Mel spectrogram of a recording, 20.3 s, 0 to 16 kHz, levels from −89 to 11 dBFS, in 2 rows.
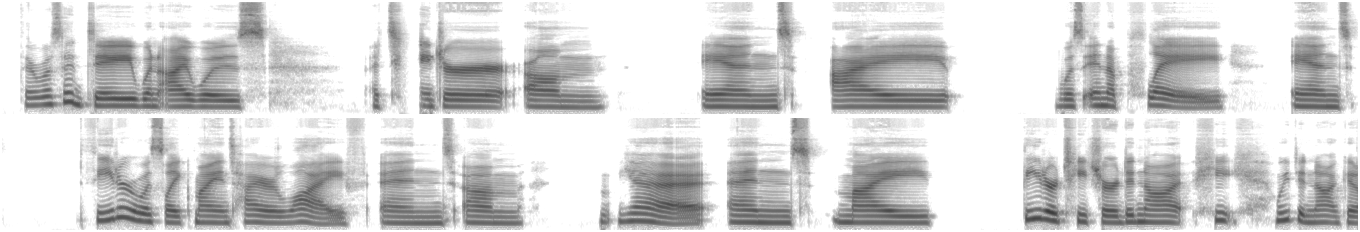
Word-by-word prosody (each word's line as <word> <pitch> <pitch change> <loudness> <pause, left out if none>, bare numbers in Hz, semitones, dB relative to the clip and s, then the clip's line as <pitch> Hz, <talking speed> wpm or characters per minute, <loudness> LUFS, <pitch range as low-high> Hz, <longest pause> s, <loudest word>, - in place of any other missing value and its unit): There 210 0 -6
was 230 +4 -3
a 295 - +2
day 195 -3 +5
when 190 -1 -2
I 175 0 +3
was 170 -1 +1 0.8
a - - -7
teenager, 175 -3 +2
um, 165 -2 -2 0.7
and 175 -2 +1 0.4
I 170 0 +2 0.8
was 185 -1 -3
in 200 -1 -1
a 185 - 0
play, 80 - -1 0.5
and 175 -2 0 0.7
theater 260 +4 0
was, 205 -2 0
like, 175 0 -2
my 180 -1 +1
entire 175 0 -1
life, 165 - -2
and, 165 -1 -4
um, 165 -2 -2 0.6
m 190 - -12
Yeah, 185 - +4 0.2
and 175 -2 0 0.3
my 175 -2 +2 0.7
theater 260 -3 +6
teacher 195 -5 +1
did 190 +2 -1
not, 180 -2 +1
he 230 -3 -6 0.3
we 230 +2 -1
did 215 -6 -2
not 180 -1 -2
get 170 0 0
175 Hz, 110 wpm, -25 LUFS, 170-190 Hz, 0.8 s, theater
